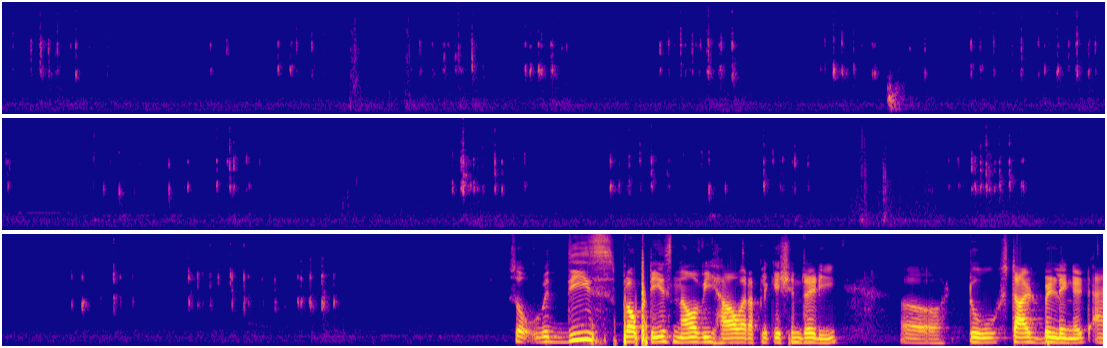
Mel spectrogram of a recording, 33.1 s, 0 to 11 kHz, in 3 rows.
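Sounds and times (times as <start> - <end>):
computer keyboard typing: 0.0 - 1.2, 2.0 - 5.8, 6.5 - 7.5, 8.1 - 13.8, 15.5 - 16.4, 17.0 - 21.4, 22.6 - 25.6.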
